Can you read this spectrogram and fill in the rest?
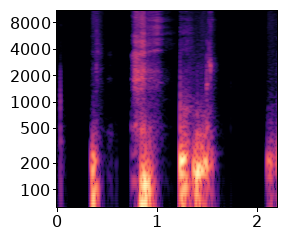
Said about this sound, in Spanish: Mira, mira, me estoy deprimido. Mira, me estoy deprimido. Estoy llorando aquí.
